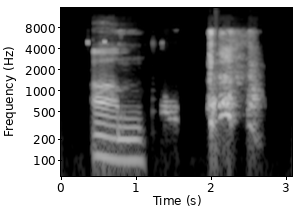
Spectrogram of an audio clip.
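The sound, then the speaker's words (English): A loud sneeze by a man: a drawn-out voiced intake, a brief pause, then a sharp, breathy burst, heard on its own with no talking. “Bless you, sir. Bless you.”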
